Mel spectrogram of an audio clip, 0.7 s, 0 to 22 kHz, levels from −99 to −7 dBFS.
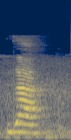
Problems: constant background noise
